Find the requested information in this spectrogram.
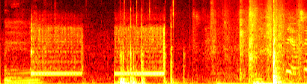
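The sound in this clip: A telephone rings as a reporter places a call to a lawyer: two long, steady electronic ring tones, each about a second, with a short gap between them, over clicks, rustling and low background noise.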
